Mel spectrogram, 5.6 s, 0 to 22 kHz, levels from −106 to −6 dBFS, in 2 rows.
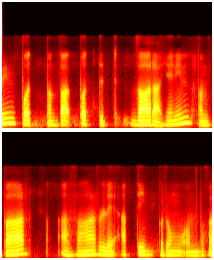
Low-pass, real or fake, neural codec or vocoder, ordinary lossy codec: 7.2 kHz; fake; codec, 24 kHz, 0.9 kbps, WavTokenizer, large speech release; none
